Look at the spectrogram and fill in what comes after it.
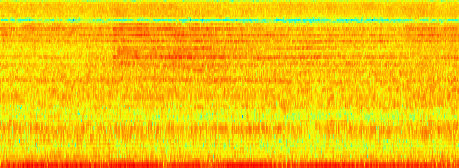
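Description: Freight train of covered hopper cars rolling past on the rails: a steady low rumble from the wheels and cars, with faint high-pitched tones above it.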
